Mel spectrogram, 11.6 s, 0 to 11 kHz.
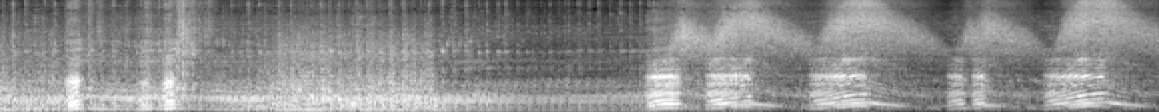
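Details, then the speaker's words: Husqvarna 225L two-stroke string trimmer that would not rev up: after restart it idles, then four sharp throttle blips climb and fall cleanly, running better than before; owner suspects a fluid-soaked, restricted filter, cause unconfirmed. "you that right there is running better than it did the other day. So I'm just wondering if maybe this fuel filter is restricted."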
